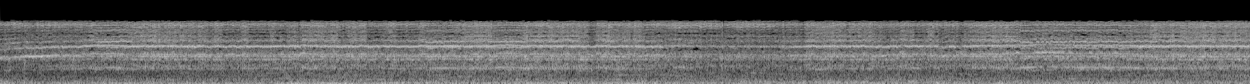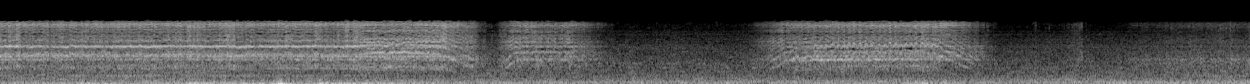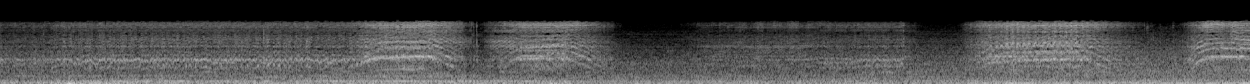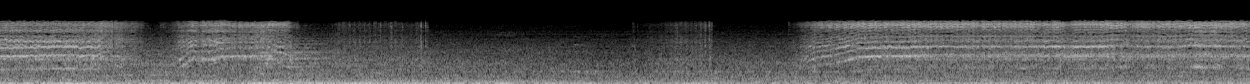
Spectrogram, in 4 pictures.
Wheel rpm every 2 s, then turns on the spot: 190, 200, 200, 200, 200, 200, 200, 200, 140, 30, 130, 20, 40, 60, 90, 60, 50, 90, 90, 100, 60, 0, 30, 180, 200.
22-24 30-32 40-42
